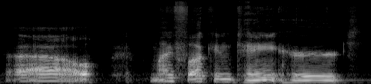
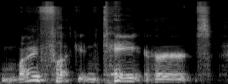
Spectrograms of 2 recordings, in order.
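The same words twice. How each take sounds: First: Loud, high "Ow", then slow drawn-out complaint; milk the pain, louder and slower; mock pained whine. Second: Loud, high, slow exaggerated complaint; mock pained whine. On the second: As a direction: whine it out like it really hurts. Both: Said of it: "I'm like".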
